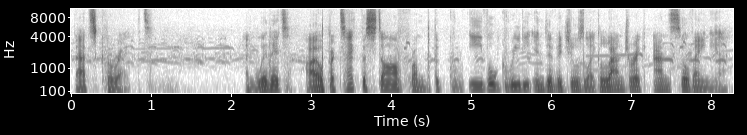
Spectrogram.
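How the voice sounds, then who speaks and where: A performer playing a calm, resolute guardian of magic in an audio drama, earnest and measured. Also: medium pitch, lightly acted, poor audio. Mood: earnest farewell.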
